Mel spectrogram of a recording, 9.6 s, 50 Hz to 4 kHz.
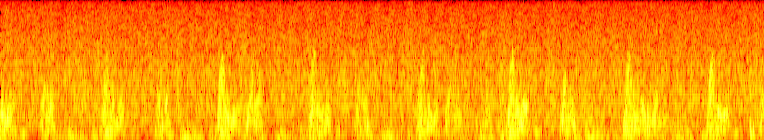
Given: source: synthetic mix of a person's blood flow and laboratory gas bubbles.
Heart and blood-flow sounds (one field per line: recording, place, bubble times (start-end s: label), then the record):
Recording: Doppler ultrasound of blood flow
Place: precordium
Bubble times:
9.35-9.47 s: bubbles
From the record:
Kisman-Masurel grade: 212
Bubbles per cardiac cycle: several, 3 to 8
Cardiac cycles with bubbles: 1 to 10%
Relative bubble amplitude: moderate (0.250 to 0.450)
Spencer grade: 1 (occasional bubble signal discernible with the cardiac motion signal, with majority of cardiac periods free of bubbles)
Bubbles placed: only in the low amplitude regions of the cardiac cycle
